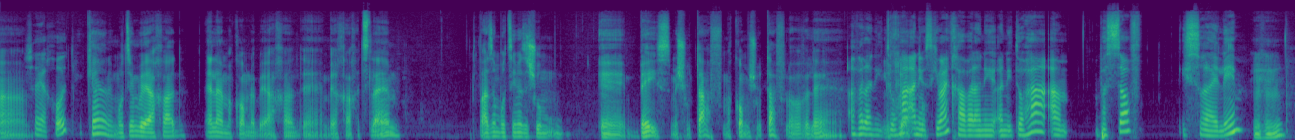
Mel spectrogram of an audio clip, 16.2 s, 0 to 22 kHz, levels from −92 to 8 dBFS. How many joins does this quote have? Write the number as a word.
zero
